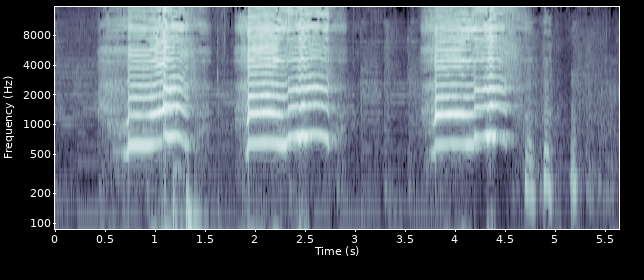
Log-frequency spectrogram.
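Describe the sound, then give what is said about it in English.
Three loud, drawn-out honks from a Goose Commander goose call by the Duck Dynasty makers being blown, each about a second long with a nasal, reedy wavering tone, followed by a few short breathy squeaks at the end. “We got a goose call.”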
